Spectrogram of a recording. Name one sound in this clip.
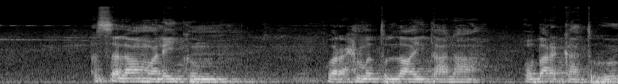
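A man speaks forcefully into a microphone over loudspeakers outdoors.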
